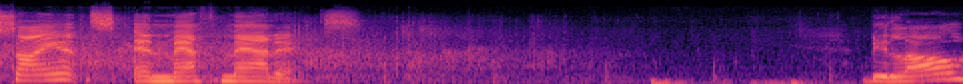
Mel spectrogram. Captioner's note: applause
